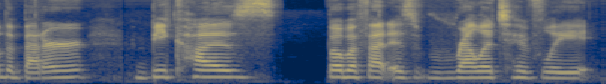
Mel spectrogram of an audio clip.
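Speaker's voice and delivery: ordinary talk, nothing marked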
